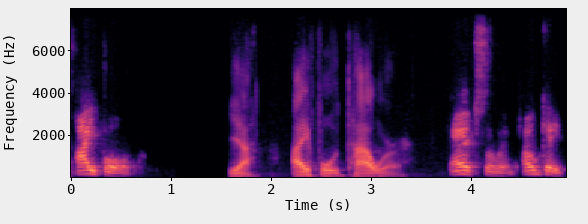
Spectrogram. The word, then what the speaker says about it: Eiffel: And this is pronounced Eiffel.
